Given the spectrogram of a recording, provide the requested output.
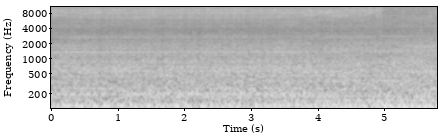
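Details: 1981 Ford 300 inline six at idle: heavy, loud idle with deep drone, smooth at first, then an uneven, lumpy beat; engine misfire at idle.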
